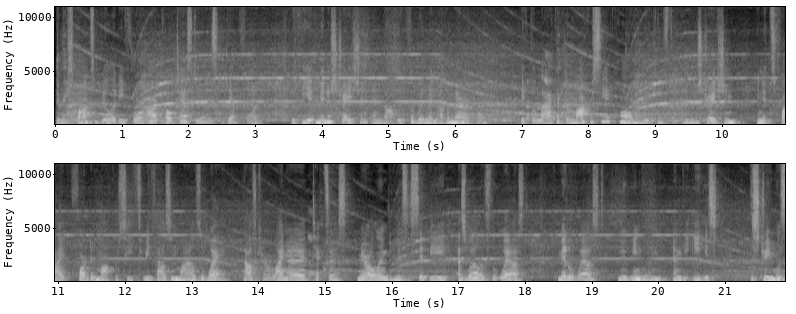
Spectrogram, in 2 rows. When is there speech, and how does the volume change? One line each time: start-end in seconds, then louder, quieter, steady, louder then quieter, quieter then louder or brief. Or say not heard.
0.0-21.8 steady.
